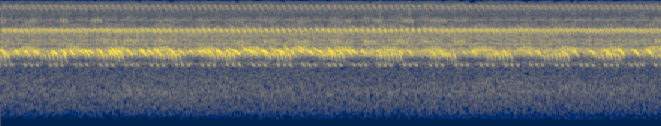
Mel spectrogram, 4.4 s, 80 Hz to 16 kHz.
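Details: A chorus of crickets, including bell crickets, in Narita, Chiba, Japan, captured with a TASCAM Portacapture X8; fast high-pitched chirps pulse without pause over several stacked buzzing layers.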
